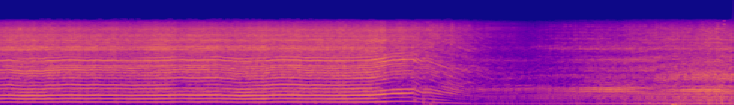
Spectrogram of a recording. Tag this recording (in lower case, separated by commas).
power tool, tools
